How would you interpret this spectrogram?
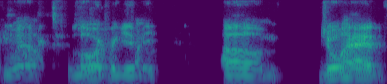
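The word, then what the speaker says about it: Jewell: I have a friend who spells her name like that and it's pronounced Jewel.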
